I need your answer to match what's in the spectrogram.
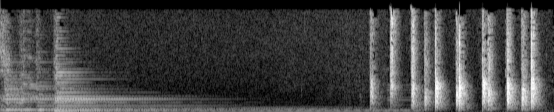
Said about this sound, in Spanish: Los aplausos, León, es lo único que te pido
